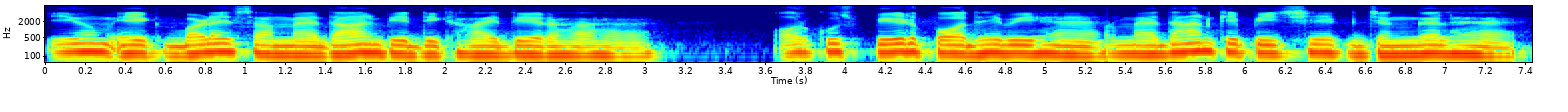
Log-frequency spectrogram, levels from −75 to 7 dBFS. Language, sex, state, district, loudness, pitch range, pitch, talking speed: Hindi, male, Jharkhand, Ranchi, -14 LUFS, 120-140 Hz, 130 Hz, 170 wpm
